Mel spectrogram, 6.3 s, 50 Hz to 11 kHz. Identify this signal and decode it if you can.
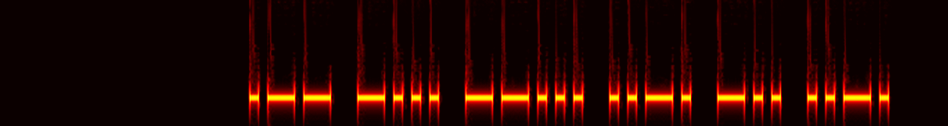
Morse code, heard as a keyed tone, about 20 wpm, 700 Hz. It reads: WB7FDF
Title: USA Call Signs - 6 Characters - Repeated 2x - 20wpm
